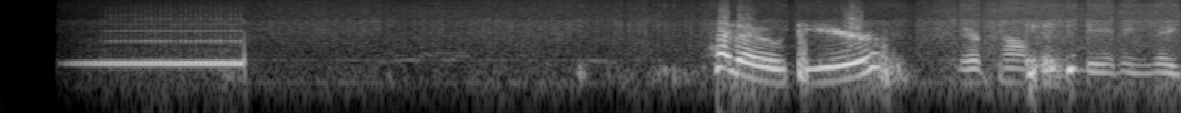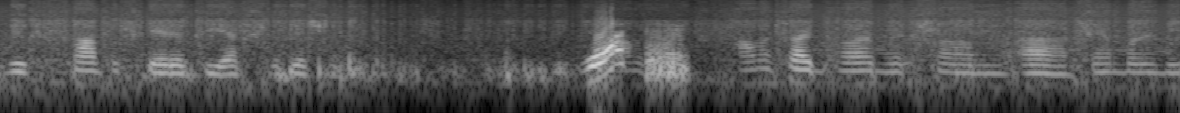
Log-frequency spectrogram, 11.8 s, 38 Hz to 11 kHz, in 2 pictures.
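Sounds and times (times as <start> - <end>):
telephone dial tone on a police-tapped phone line: 0.3 - 1.2
faint low telephone line hiss: 0.4 - 11.7
speech: 3.6 - 7.8, 8.8 - 11.7.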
